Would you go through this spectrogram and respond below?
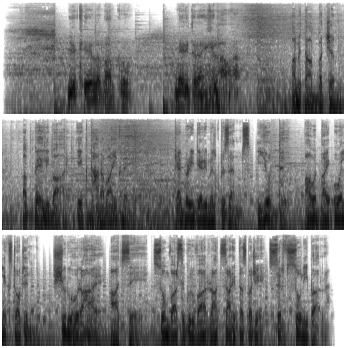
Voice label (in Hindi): Radio Spot TV Hindi; Sony TV; Yudh; Sugar Mediaz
